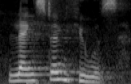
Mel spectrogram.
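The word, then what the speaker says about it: Langston Hughes: ठीक है, इसमें जी जो लेटर है वो साइलेंट है। You will pronounce it एज लैंगस्टन ह्यूज, right.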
